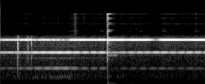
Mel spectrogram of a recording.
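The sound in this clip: A bell rung, with a bright, sustained metallic ringing tone, a few soft strikes early on and one sharper hit partway through.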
